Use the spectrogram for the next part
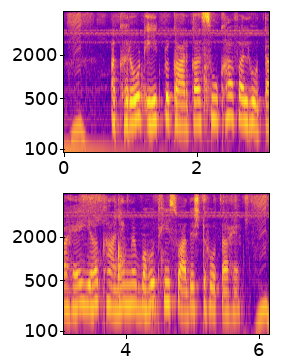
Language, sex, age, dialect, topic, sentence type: Hindi, female, 25-30, Garhwali, agriculture, statement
